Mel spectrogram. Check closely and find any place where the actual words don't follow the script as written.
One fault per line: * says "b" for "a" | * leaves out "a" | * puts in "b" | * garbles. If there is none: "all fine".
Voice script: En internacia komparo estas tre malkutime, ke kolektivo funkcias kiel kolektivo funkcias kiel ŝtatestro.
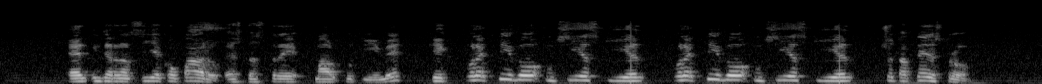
all fine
